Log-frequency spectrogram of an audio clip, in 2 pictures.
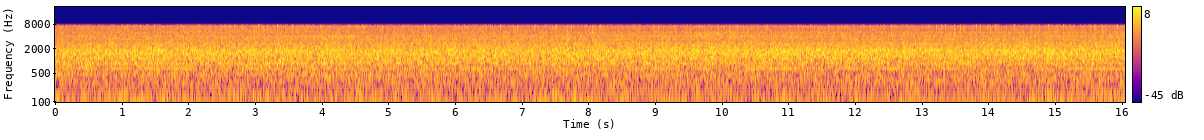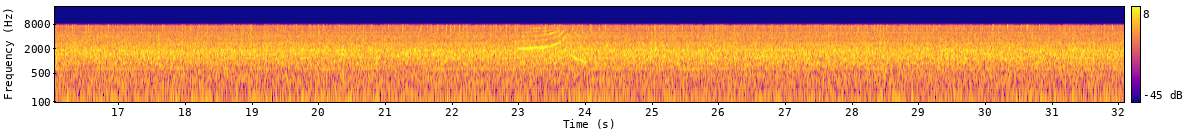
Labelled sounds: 22.9	23.5	killer whale, southern resident, 3.0 to 3.4 kHz

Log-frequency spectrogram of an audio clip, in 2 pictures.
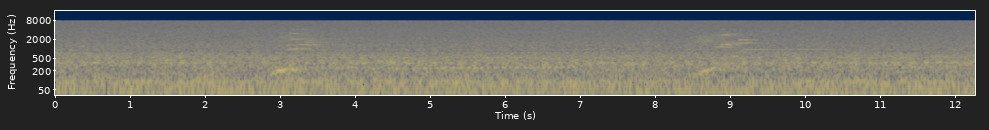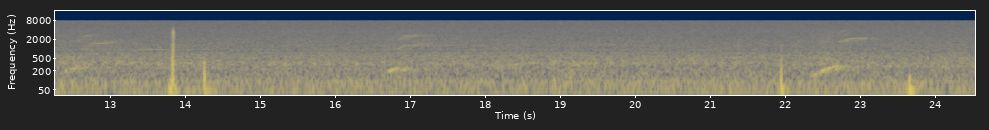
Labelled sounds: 3.1	3.4	humpback whale, 0.90 to 3.2 kHz
8.8	9.5	humpback whale, 0.90 to 3.1 kHz
12.7	13.1	humpback whale, 1.4 to 1.6 kHz
16.9	17.3	humpback whale, 1.2 to 2.8 kHz
22.7	23.1	humpback whale, 1.6 to 2.3 kHz

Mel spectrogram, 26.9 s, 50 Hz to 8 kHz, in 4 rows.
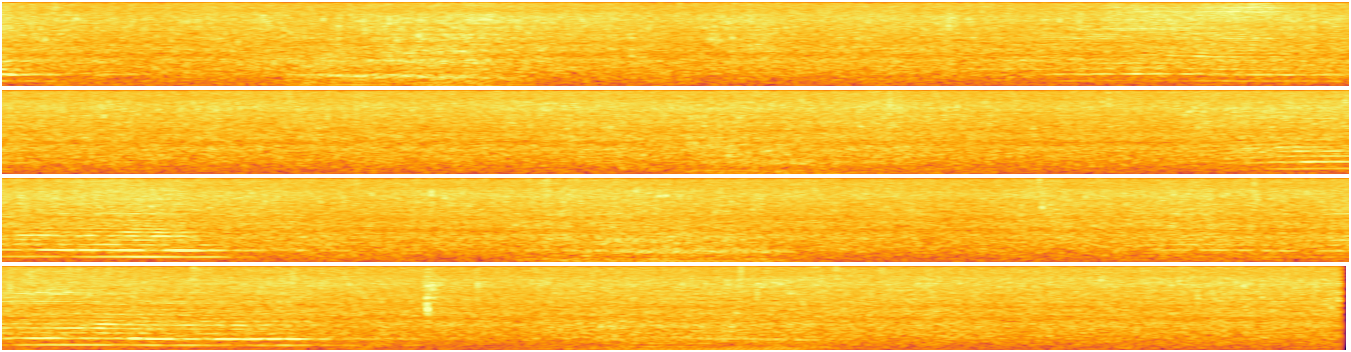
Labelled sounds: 5.5	5.8	humpback whale, 3.2 to 3.4 kHz
6.1	6.4	humpback whale, 6.5 to 6.6 kHz

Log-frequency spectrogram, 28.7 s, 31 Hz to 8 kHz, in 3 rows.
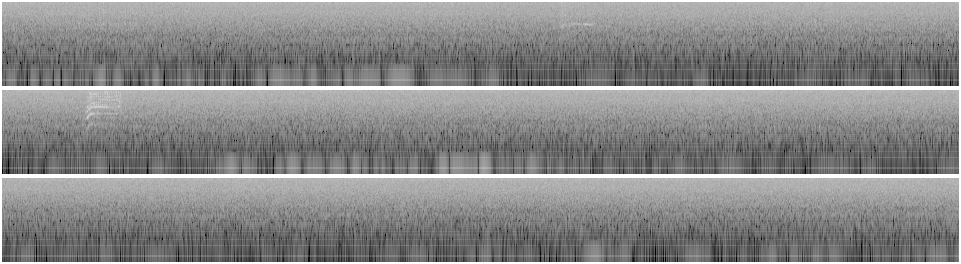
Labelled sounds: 5.6	5.9	killer whale, northern resident, 1.5 to 1.9 kHz
10.4	10.8	killer whale, northern resident, 1.2 to 6.8 kHz

